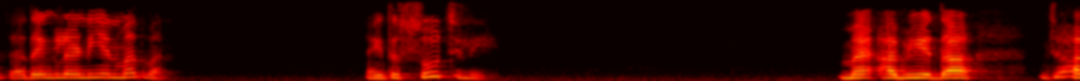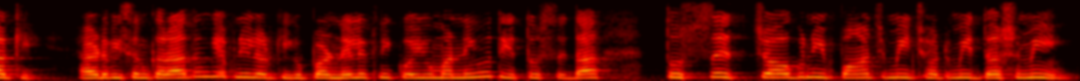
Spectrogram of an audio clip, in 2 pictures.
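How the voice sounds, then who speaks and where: A woman voicing a bossy, sharp-tongued mother-in-law in a cartoon, scolding and taunting with old sayings. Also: extremely high pitch. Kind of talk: cartoon voice acting.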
